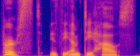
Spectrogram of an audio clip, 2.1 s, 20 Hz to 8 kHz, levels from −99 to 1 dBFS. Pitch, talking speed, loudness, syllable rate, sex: 175 Hz, 145 wpm, -21 LUFS, 4.2 syllables/s, female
